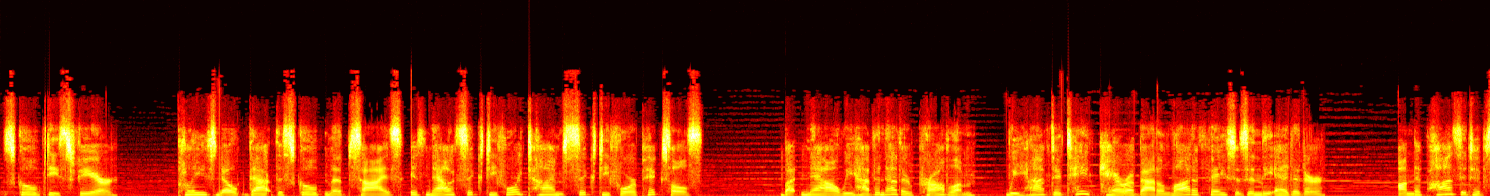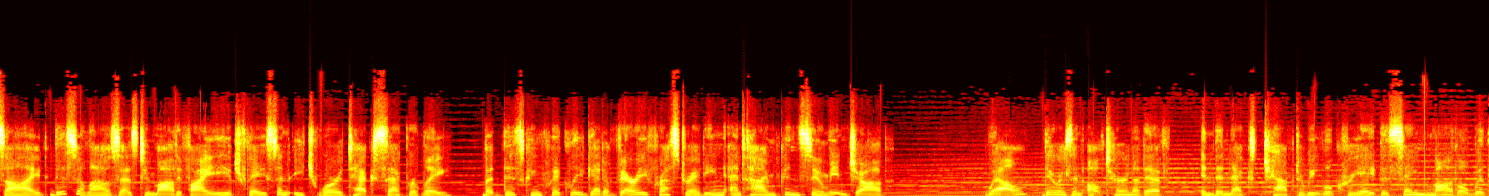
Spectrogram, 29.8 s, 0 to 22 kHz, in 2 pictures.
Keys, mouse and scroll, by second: 14.8-16.7 right drag, 16.1 g, 18.9-20.8 right drag, 19.7 g, 23.5-25.2 right drag, 24.3 g.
